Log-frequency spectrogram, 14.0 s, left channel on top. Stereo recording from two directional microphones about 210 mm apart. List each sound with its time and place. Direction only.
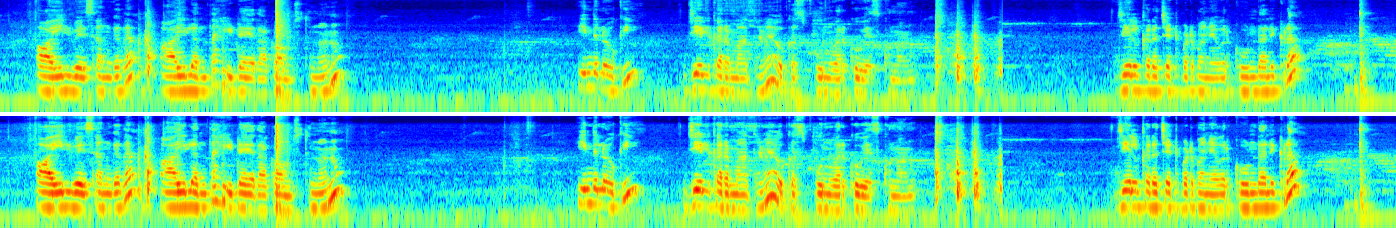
0.3 s speech: 35° right (ahead or behind)
5.7 s speech: 35° right (ahead or behind)
9.3 s a sound: 50° right (ahead or behind)
11.2 s speech: 40° right (ahead or behind)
